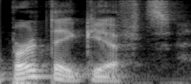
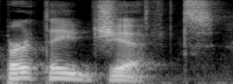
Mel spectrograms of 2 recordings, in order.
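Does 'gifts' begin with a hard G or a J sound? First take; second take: hard G; J sound. First: The word gifts begins with a hard G sound. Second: The word gifts begins with a J sound. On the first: The speaker calls it right. "I give people birthday gifts" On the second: The speaker calls it wrong. "not birthday gifts"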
